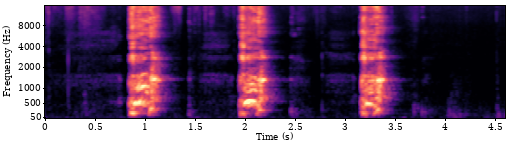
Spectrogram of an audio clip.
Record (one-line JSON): {"three_cough_length": "4.6 s", "three_cough_amplitude": 3092, "three_cough_signal_mean_std_ratio": 0.35, "survey_phase": "alpha (2021-03-01 to 2021-08-12)", "age": "65+", "gender": "Male", "wearing_mask": "No", "symptom_none": true, "smoker_status": "Ex-smoker", "respiratory_condition_asthma": false, "respiratory_condition_other": false, "recruitment_source": "REACT", "submission_delay": "2 days", "covid_test_result": "Negative", "covid_test_method": "RT-qPCR"}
